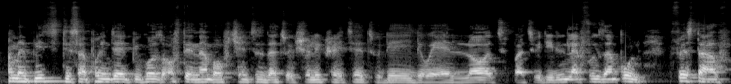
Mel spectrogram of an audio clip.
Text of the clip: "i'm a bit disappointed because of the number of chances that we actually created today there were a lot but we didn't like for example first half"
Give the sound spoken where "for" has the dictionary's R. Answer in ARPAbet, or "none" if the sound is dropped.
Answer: R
